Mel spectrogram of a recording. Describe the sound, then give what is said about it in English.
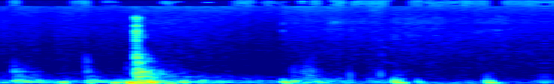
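Mobile phone interference buzzing through a microphone: an irregular run of low throbbing electronic pulses, with one sharper crackling burst near the start. No one speaks. “You gotta move your phone from the mic.”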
